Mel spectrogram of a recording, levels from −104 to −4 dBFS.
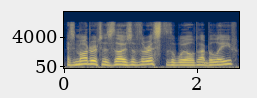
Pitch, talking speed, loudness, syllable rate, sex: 165 Hz, 275 wpm, -19 LUFS, 7.1 syllables/s, female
